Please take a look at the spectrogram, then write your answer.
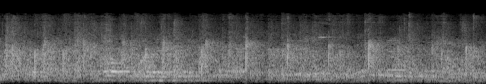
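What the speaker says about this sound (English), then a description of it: "let's give a big round of applause for Farron's Restaurant, our caterer, Caroly" Applause for a restaurant caterer at a downtown opening night in Illinois, a steady wash of clapping from a crowd that keeps going throughout with a few voices mixed in.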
